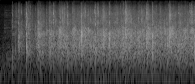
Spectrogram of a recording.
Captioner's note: audience clapping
